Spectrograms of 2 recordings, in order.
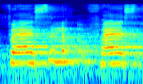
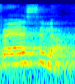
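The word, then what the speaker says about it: फ़ैसला: फैसला, फैसला नहीं होता, फैसला, फैसला, फ के नीचे नुक्ता रहेगा।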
